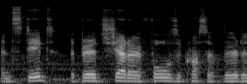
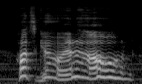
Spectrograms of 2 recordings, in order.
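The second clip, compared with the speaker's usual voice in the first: put-on scared child voice, much higher, louder; 13 semitones higher than usual. Narrating a game scene, voicing scared orphan children stepping out, scared orphan child voice. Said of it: "That's my orphan voice".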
